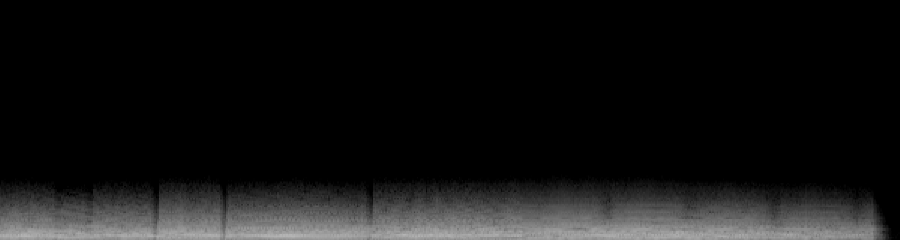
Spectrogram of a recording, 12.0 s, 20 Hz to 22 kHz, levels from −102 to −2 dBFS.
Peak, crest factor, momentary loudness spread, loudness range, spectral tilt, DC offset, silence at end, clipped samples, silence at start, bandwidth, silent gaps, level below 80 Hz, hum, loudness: -22 dBFS; 14 dB; 6 LU; 2 LU; -6 dB/octave; 0.6%; 0 s; under 0.1%; 0 s; 5 kHz; none; -70 dBFS; none; -36 LUFS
